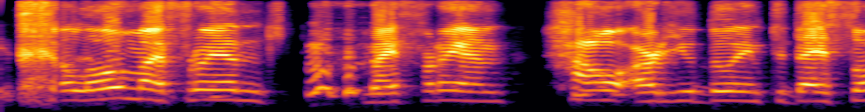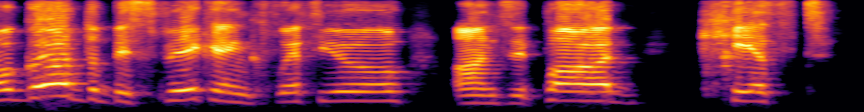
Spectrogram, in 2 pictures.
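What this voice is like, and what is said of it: Put-on Russian-Swedish accent. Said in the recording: “I recall a Russian accent, perhaps. ... It's going a little Swedish these days.”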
